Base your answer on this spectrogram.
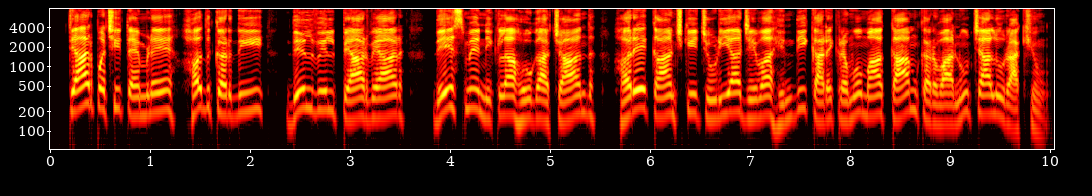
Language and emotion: Gujarati, neutral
